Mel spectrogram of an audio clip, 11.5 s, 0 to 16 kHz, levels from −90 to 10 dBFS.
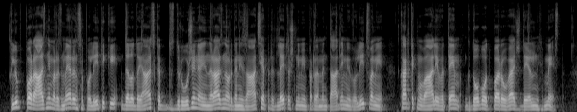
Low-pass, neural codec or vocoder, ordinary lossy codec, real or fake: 14.4 kHz; none; none; real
